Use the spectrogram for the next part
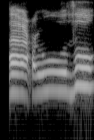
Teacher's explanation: ذال بالکل نرم کیونکہ حروف لثاویہ میں سے ہے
